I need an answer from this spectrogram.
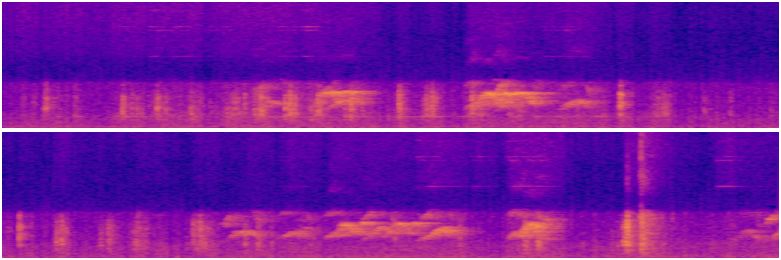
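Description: A small bird chirping and twittering in quick clusters of short high chirps and clicks, with a sharper click about nine seconds in.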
